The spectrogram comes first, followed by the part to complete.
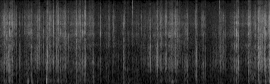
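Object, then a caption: Thin plastic sheet. Fingertips and nails press, rub and scratch the surface of a thin, glossy purple plastic sheet curved into a hollow half-tube. The result is a quiet, continuous stream of crisp crinkling and crackling with short, bright scratchy bursts and a few sharper pops.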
